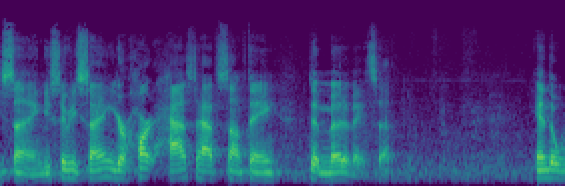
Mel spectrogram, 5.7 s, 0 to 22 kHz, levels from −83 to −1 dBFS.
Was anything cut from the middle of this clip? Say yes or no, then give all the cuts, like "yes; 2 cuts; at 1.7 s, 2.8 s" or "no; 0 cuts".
no; 0 cuts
